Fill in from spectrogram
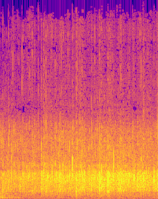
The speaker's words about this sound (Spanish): Así ah, va a aplaudir, ayúdame a aplaudir bonito y bien.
